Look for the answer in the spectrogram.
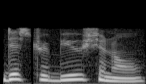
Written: distributional

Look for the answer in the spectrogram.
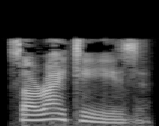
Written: sorites

